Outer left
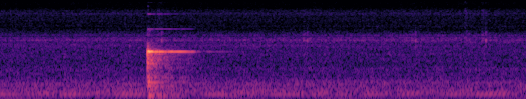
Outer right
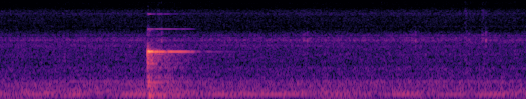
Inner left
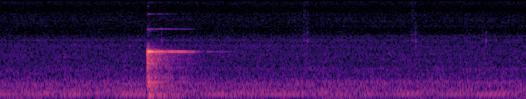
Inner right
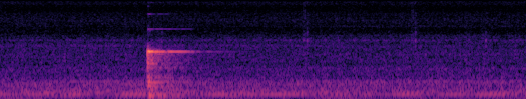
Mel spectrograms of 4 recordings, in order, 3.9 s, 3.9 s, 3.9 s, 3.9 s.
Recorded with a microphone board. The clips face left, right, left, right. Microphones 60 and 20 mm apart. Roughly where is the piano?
Centre.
